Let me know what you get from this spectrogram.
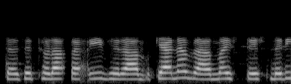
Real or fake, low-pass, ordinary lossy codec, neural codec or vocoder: real; 3.6 kHz; none; none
